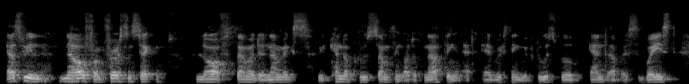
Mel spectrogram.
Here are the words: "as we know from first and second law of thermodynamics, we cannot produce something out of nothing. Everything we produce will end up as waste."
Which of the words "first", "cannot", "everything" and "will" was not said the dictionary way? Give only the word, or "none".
none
